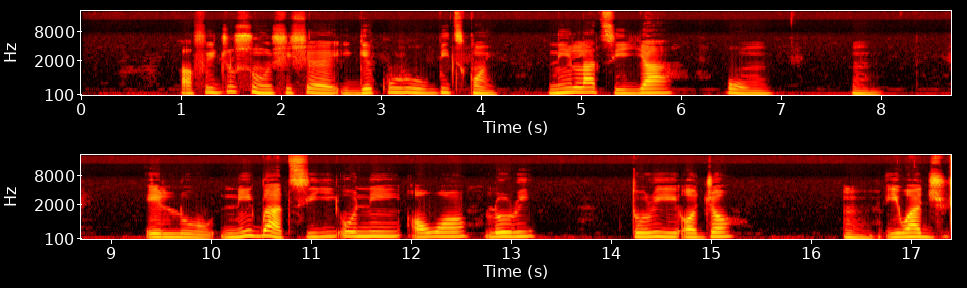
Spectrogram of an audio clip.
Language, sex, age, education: Yoruba, female, 30-45, tertiary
